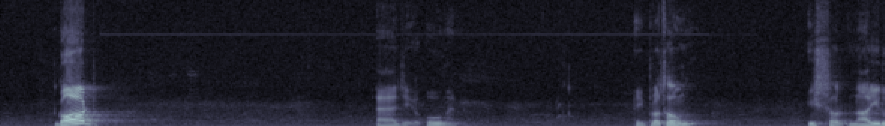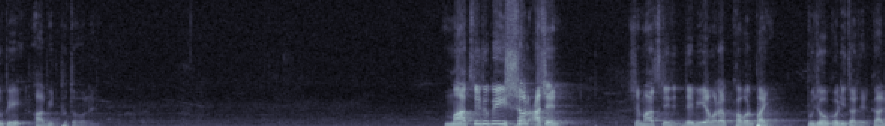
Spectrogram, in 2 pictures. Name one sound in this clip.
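A middle-aged man speaks slowly and deliberately into a microphone, with pauses between phrases.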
